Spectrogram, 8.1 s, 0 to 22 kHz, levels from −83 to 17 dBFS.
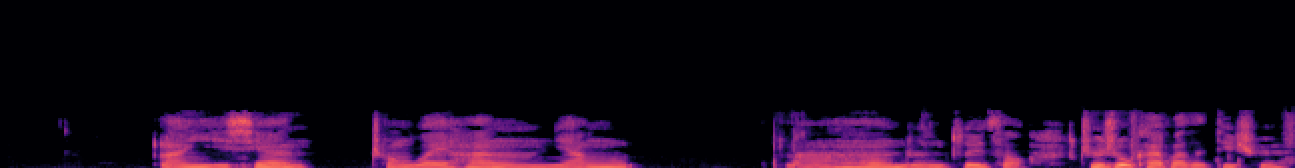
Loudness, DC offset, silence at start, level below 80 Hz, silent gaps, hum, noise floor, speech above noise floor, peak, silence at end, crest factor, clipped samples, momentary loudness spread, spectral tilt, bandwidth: -19 LUFS; under 0.1%; 1 s; -64 dBFS; none; none; -75 dBFS; 57 dB; -2 dBFS; 0 s; 18 dB; under 0.1%; 12 LU; -2.5 dB/octave; 7.8 kHz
